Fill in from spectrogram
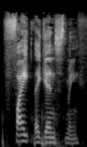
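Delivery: ordinary talk, nothing marked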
